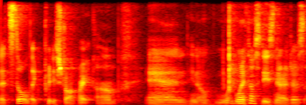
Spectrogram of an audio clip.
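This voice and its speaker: Low-voiced young man, rambling. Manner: rambling, heavy fillers and restarts. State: slightly sick. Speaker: crypto market commentator. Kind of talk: casual market update monologue.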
